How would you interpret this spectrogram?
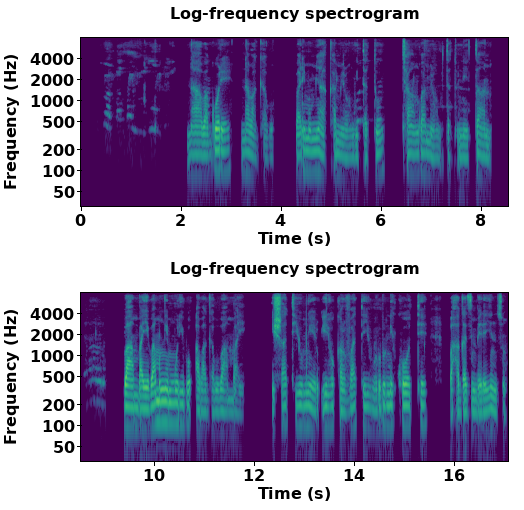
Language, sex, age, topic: Kinyarwanda, male, 18-24, government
